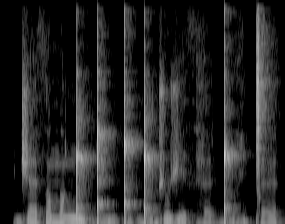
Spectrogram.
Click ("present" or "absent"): present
